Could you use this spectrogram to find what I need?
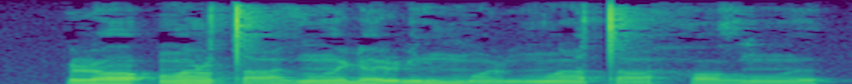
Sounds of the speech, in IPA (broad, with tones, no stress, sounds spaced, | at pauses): ɭ ɒ˦ ʔ ɔ̃˦ ɭ tˤ ɪ˨ ə̯ ð õ˦ ə̯ ɳ ɜ˧ ɭ ɽ ĩ˦ m ɔ̃˨ ɭ ŋ ɔ̃˧ ə̯ tˤ ɪ˨ ə̯ h ɒ˧ ɣ õ˧ ə̯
